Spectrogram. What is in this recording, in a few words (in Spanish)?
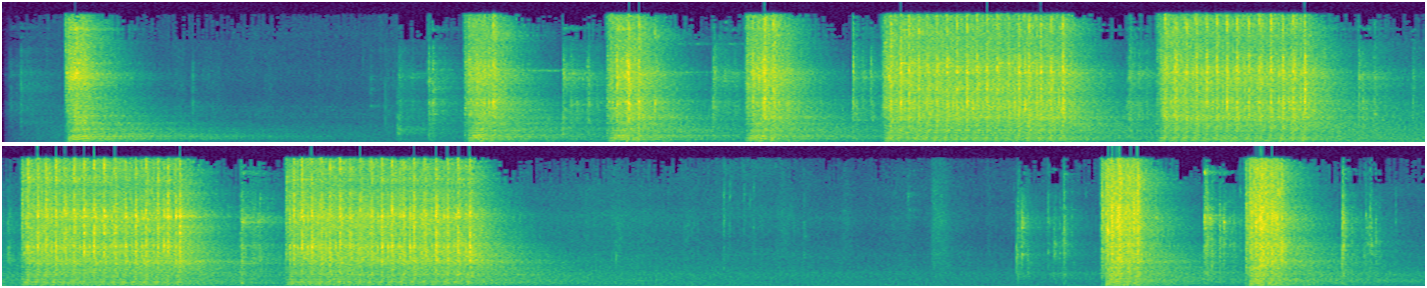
Montando Ruedas en el Vehiculo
